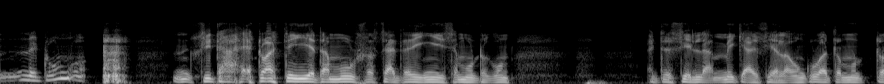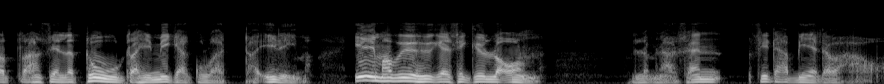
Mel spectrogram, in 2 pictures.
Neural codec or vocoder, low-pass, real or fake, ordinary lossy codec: none; 7.2 kHz; real; none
